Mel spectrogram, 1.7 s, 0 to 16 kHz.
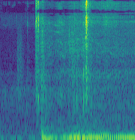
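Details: Honda Fit first-generation with L15B7 1.5 VTEC Turbo swap, KTuner-modified ECU, Hasport mounts, wiring unfinished, first running: quiet lead-in, starter catches quickly, settles into steady even low idle, no knocks or misses; normal start.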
